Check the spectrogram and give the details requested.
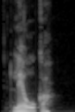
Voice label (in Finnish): "Leuka" Chin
